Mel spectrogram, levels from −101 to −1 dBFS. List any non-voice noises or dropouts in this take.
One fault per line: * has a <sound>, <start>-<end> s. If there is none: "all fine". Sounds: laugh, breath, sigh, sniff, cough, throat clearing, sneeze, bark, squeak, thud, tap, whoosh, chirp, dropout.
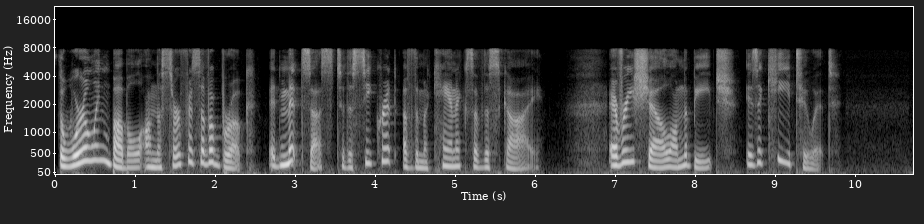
all fine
